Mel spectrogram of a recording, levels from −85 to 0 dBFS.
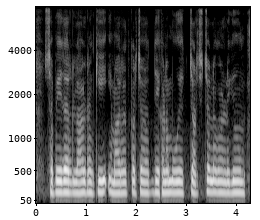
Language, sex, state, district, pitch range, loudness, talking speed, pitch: Hindi, male, Uttarakhand, Tehri Garhwal, 165-170 Hz, -15 LUFS, 225 wpm, 165 Hz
